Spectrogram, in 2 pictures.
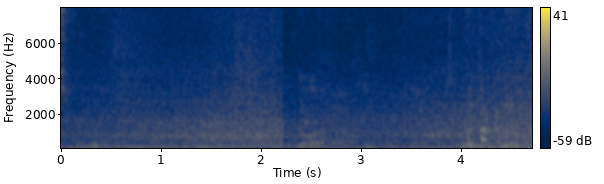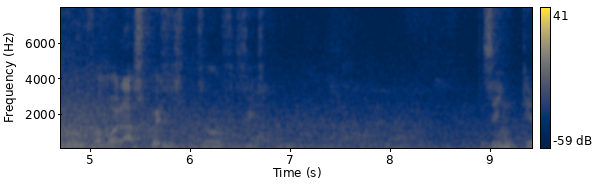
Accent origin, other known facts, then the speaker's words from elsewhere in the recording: Sabugal, Guarda, Portugal; also born or lived in Brazil; Nasci no Brasil, depois eu vim para o Sabugal. Quando de idade eu vim para o Sabugal.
